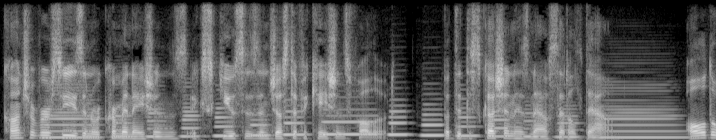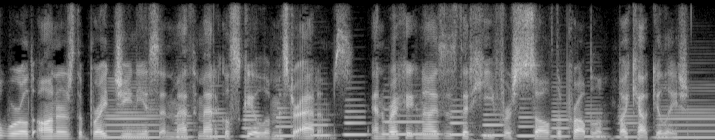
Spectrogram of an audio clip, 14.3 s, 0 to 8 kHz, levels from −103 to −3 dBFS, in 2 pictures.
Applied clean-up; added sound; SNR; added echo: none; Wind instrument, woodwind instrument; 6 dB; none.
